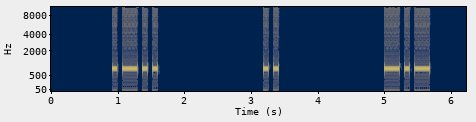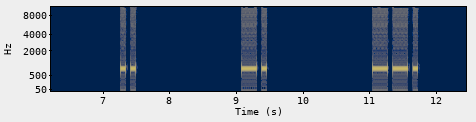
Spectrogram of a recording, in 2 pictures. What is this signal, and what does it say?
Morse code, heard as a keyed tone, about 16 wpm, spaced as for 5 wpm, 800 Hz. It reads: LIKING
